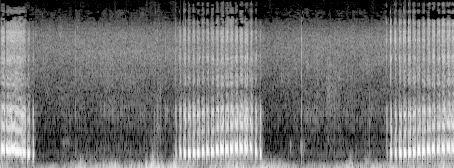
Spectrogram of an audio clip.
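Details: Stray cat sitting solidly in the middle of a road while being petted, filmed on a GoPro: three drawn-out, slightly rising tonal meows about two seconds apart, with a soft rumbling purr running low underneath between them.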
